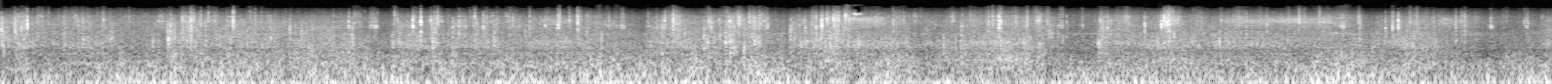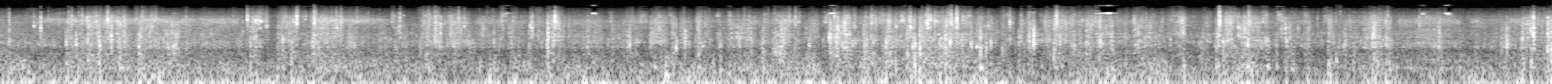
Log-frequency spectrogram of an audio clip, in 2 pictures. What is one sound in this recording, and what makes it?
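Bike tyres crunch and rattle over dirt and rocks.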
